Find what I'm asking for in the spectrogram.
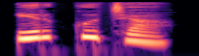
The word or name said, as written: ಇರ್ಕಚ್ಚೆ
